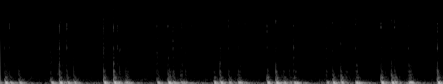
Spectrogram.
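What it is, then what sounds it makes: Wooden chess board. Fingertips of both hands tap on a flat wooden chess board with light and dark inlaid squares lying on a table. They make quick bursts of soft, dull, low thuds with almost no ring, in an uneven, drumming rhythm.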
